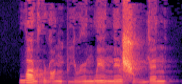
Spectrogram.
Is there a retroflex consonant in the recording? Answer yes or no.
yes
